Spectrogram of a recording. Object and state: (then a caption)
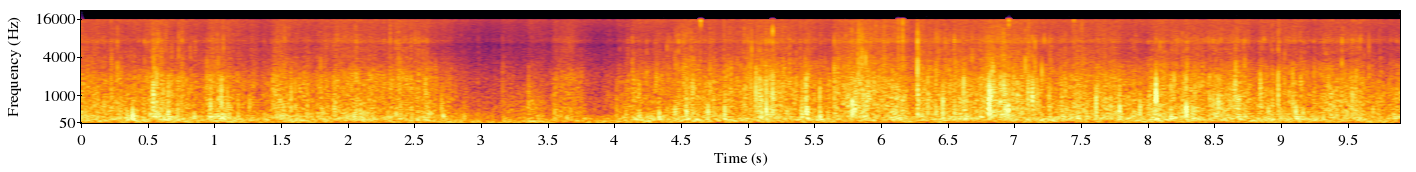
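Faux fur pillow. Fingers and nails scratch and rub the fur of a large, soft, grey faux fur pillow with soft filling. The result is a quiet, dense, crackling scratch that rustles across the whole range with small bright ticks, easing briefly into a softer stretch before it picks back up.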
